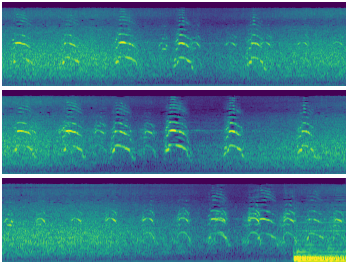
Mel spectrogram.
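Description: Seagulls calling over and over, short arched cries about twice a second, over a steady wash of sea noise. Music comes in with a loud low note near the end.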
